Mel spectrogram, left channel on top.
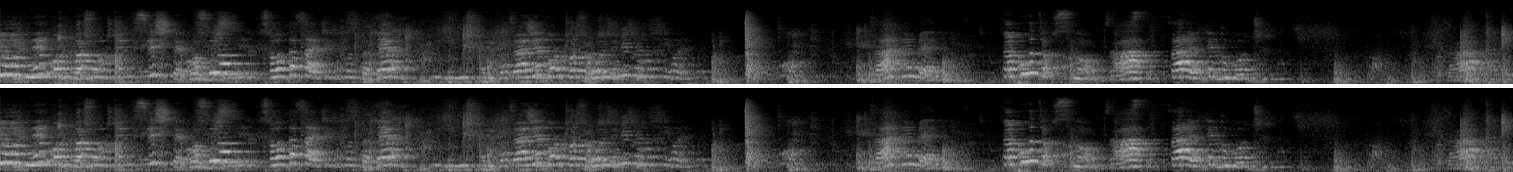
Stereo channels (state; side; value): identical; both; correlation 1.00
